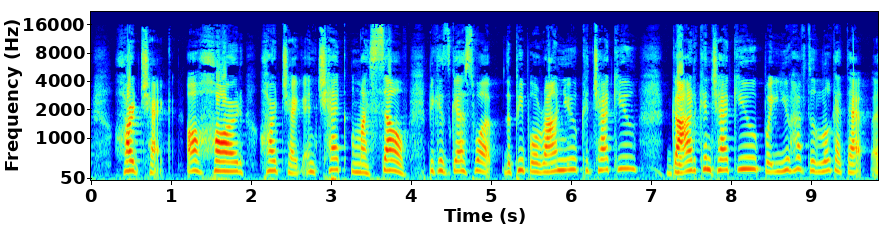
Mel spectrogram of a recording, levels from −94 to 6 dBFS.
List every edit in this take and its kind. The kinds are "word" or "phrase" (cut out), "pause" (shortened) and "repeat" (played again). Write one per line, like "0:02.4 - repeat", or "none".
0:01.1 - pause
